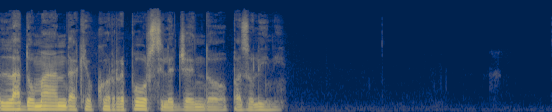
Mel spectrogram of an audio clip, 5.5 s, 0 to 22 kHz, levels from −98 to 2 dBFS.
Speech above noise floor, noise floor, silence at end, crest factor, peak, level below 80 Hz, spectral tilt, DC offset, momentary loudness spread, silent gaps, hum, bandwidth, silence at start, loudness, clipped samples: 58 dB; -82 dBFS; 2.7 s; 20 dB; -6 dBFS; -64 dBFS; -5.5 dB/octave; under 0.1%; 10 LU; none; none; 15 kHz; 0 s; -25 LUFS; under 0.1%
